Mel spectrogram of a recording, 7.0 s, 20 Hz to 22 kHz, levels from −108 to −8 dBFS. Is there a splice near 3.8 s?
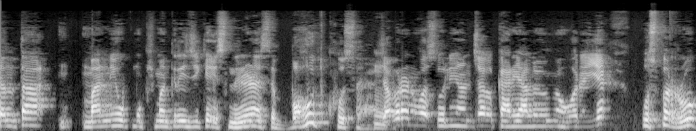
yes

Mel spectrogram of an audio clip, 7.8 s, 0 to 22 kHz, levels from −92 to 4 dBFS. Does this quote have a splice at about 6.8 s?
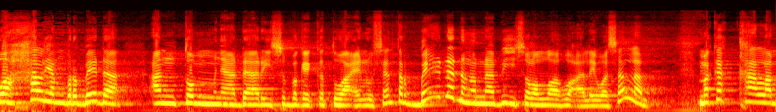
yes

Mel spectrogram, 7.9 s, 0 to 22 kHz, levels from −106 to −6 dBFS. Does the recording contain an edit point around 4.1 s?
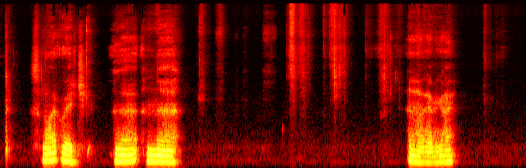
yes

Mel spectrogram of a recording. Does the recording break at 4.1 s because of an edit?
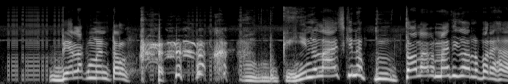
no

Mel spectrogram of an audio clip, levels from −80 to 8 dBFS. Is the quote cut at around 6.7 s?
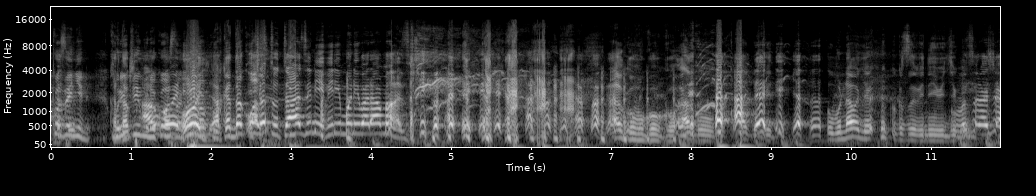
no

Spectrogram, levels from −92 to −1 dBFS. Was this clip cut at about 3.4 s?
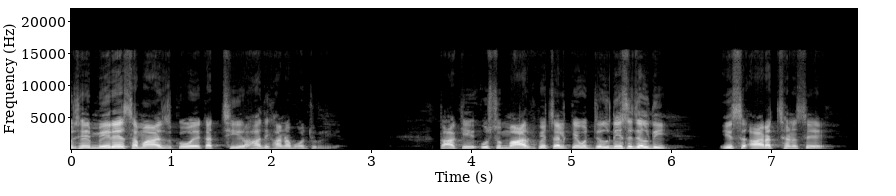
no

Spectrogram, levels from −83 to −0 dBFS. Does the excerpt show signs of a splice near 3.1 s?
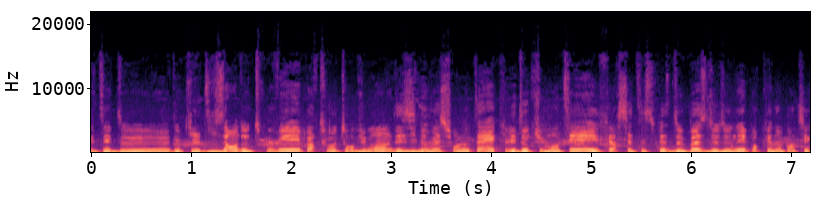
no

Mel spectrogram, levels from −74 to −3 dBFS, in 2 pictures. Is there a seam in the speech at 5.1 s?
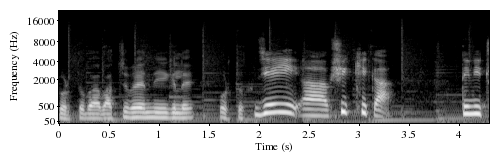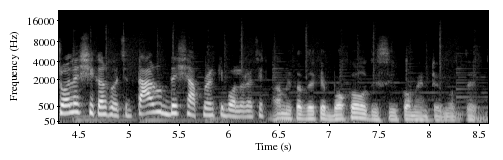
no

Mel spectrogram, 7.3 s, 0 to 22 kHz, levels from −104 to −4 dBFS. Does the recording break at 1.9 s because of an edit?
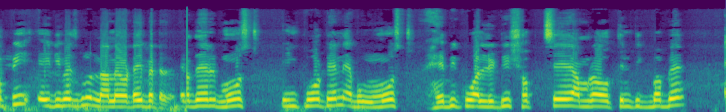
yes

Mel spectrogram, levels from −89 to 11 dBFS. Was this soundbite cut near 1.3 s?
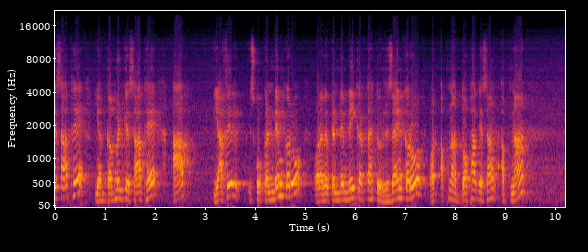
yes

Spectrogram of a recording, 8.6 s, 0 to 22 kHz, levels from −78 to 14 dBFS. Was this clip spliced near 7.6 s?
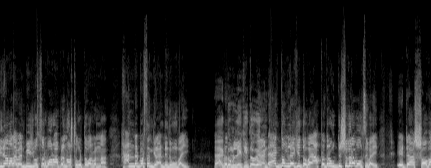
yes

